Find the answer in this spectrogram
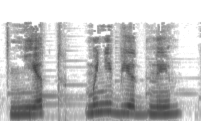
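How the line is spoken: Indignant. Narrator (Russian): сказала Мэри возмущенно

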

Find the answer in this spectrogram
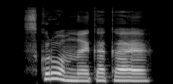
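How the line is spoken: Short chuckle. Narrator (Russian): хохотнул Евгений Анатольевич

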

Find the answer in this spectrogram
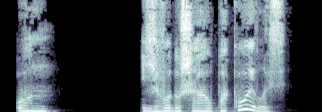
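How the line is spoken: Trembling voice. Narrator (Russian): Дрогнувшим голосом спросил он

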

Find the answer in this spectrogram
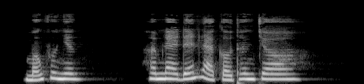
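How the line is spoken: Smiling. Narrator (Vietnamese): Tạ Khang Hà mỉm cười nói

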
